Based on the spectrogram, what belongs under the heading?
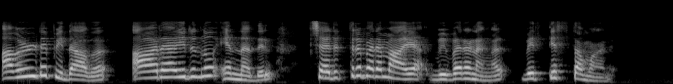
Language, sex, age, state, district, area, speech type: Malayalam, female, 18-30, Kerala, Thiruvananthapuram, rural, read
